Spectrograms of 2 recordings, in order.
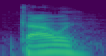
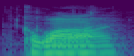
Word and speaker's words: Kawhi: And then Cowie, Leonard? Kawhi. Oh, yeah. I seen that. Remember how you like how I call him Cowie, don't you? Yeah, I can't pronounce his name. It's Kawhi.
